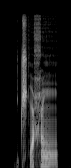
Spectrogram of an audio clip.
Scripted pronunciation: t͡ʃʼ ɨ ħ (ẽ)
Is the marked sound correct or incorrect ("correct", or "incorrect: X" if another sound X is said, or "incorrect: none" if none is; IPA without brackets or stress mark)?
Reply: correct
